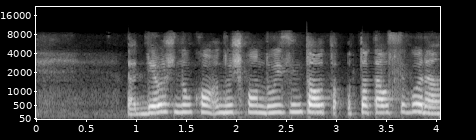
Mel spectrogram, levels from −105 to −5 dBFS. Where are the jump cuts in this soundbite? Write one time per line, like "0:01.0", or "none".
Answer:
0:00.9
